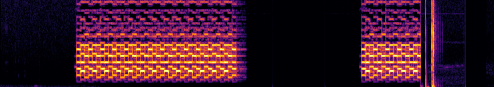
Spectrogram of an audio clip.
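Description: A telephone rings in two bursts of rapid bell trills, the first lasting about two seconds, the second cut short by a sharp click as the receiver is picked up.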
